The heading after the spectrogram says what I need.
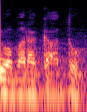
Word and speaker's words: وبرکاتہ: کی برکت عطا فرمائے۔ اصلاح کی نیت سے یہ عرض کرتا چلوں کہ ورحمۃ اللہ وبرکاتہ درست تلفظ نہیں، بلکہ جیسے آپ نے کہا السلام علیکم ورحمۃ اللہ وبرکاتہ، تا پر جو ہے وہ پیش ہے، تو پیش کے ساتھ جو ہے اس کو ادا کیا کریں، تاکہ جو ہے یہ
